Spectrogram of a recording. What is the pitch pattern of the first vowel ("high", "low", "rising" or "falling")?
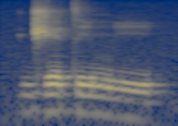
low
